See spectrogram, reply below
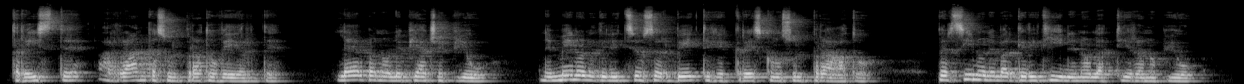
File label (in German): italienisch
